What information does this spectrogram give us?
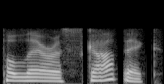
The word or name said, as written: polariscopic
